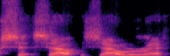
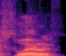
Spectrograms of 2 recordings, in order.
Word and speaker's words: Schlereth: Mark Shoutref. Doesn't matter. Doesn't matter. Mark I Schlereth. don't know. His name is spelled SCH. Mark Schlereth.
